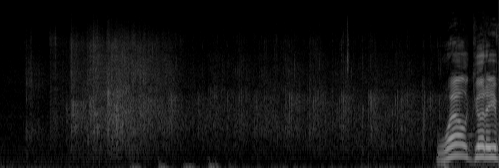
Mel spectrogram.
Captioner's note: applause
